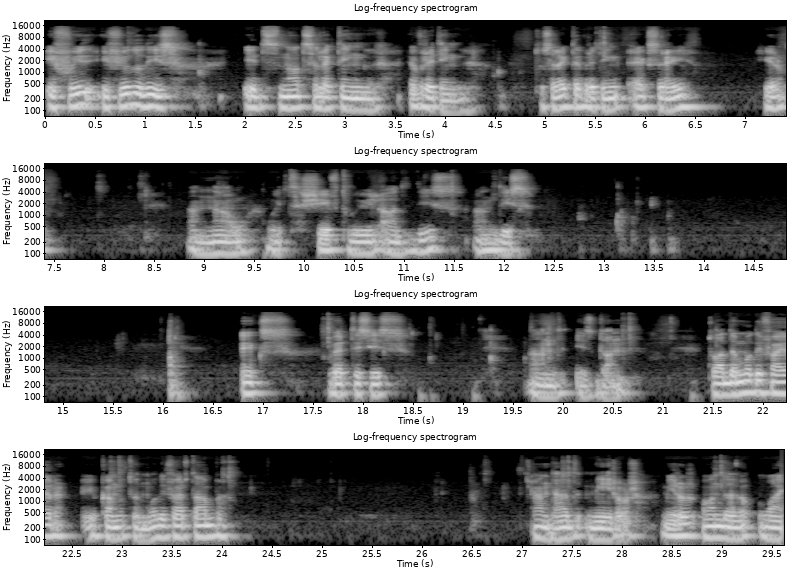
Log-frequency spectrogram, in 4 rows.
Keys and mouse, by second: 1.5-4.6 middle drag, 5.5-8.4 drag, 13.1 right click, 16.0 x, 18.5 Tab, 20.5 click, 21.7 shift+click, 22.8 click, 23.9-27.4 drag, 28.9 click.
